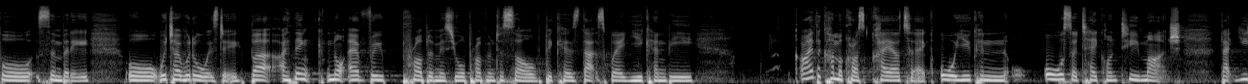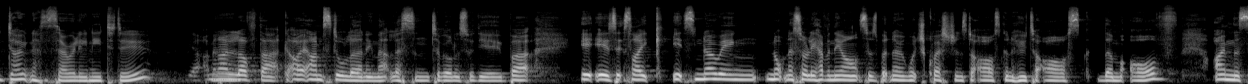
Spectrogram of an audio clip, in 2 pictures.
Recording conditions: busy venue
